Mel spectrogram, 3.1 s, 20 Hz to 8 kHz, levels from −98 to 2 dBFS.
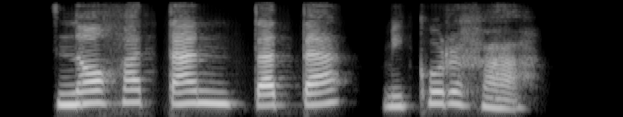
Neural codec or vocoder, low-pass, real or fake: codec, 16 kHz, 1 kbps, X-Codec, HuBERT features, trained on LibriSpeech; 7.2 kHz; fake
